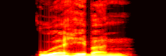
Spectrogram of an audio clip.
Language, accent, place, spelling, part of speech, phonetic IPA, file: German, Germany, Berlin, Urhebern, noun, [ˈuːɐ̯ˌheːbɐn], De-Urhebern.ogg
- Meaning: dative plural of Urheber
